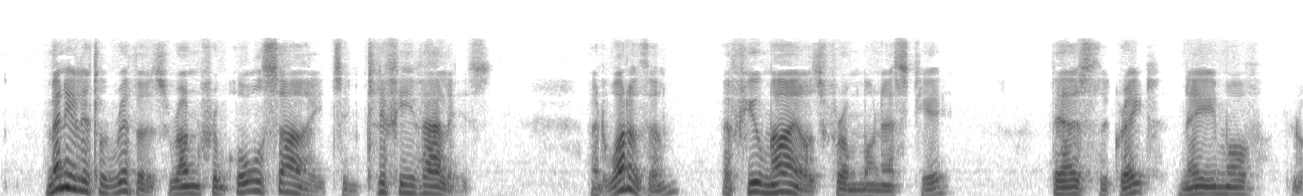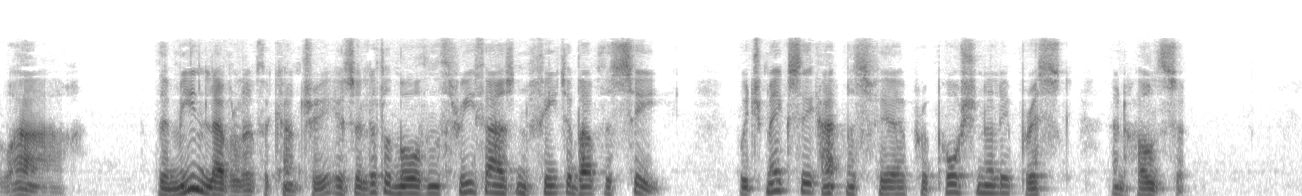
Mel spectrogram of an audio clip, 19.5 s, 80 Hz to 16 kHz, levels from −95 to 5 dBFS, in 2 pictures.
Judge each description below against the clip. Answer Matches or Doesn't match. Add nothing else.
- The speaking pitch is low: Matches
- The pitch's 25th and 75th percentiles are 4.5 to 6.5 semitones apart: Matches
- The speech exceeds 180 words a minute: Doesn't match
